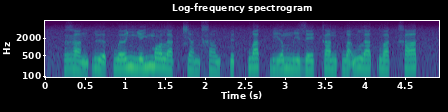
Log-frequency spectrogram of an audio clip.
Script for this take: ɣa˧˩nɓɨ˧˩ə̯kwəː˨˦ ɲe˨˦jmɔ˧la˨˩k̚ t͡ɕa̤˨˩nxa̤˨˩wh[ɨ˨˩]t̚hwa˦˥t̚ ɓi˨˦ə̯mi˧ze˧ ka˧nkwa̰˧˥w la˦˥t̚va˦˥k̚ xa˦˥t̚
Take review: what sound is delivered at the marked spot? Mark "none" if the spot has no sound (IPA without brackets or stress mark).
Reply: ɨ˨˩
